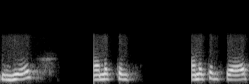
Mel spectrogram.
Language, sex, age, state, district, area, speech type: Tamil, female, 30-45, Tamil Nadu, Pudukkottai, urban, conversation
